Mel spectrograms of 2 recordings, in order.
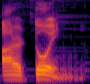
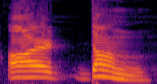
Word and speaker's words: Ardoin: Oh, and Albert pronounces it correctly and goes Ardoin, for Hobrock's sake. Habrak listens to him and goes, Ardung.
